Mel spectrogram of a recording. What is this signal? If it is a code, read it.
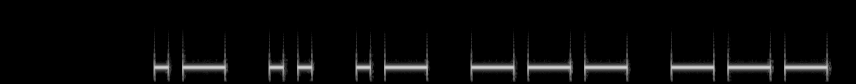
Morse code, heard as a keyed tone, about 8 wpm, 800 Hz. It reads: AIAOO
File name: CW / DET / 1 3 1500C S B 8wpm 4141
